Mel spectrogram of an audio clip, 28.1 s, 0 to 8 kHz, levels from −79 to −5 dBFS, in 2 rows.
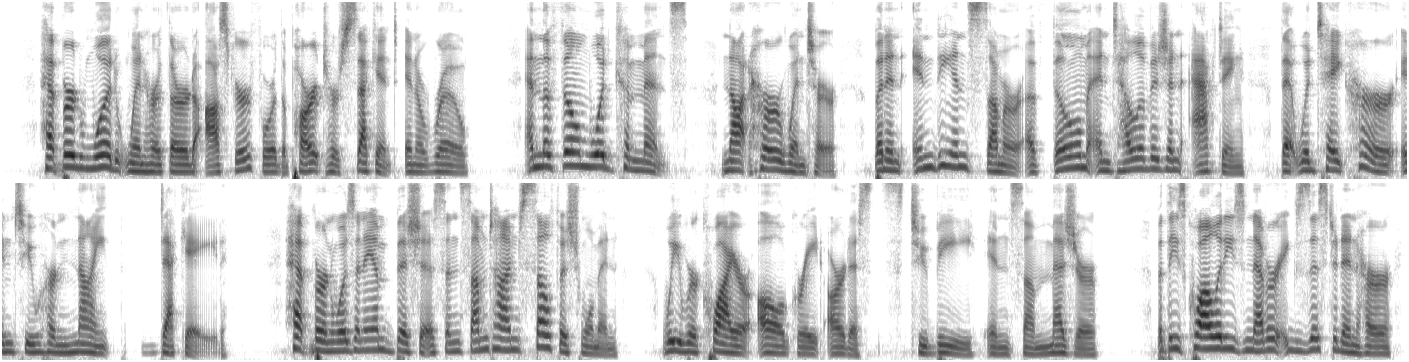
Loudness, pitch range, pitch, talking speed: -26 LUFS, 120-175 Hz, 145 Hz, 135 wpm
